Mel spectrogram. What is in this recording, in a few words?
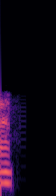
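Police Special Operations Tactical; Raleigh; Spec Ops Tac 4; wake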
